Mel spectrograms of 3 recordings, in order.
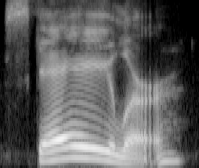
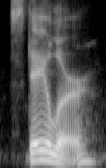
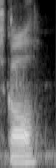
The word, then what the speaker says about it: scalar: When there's a vowel followed by a letter followed by another vowel, the second vowel makes the first vowel say its name. That's why it's pronounced sk a scaler. Scalar.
